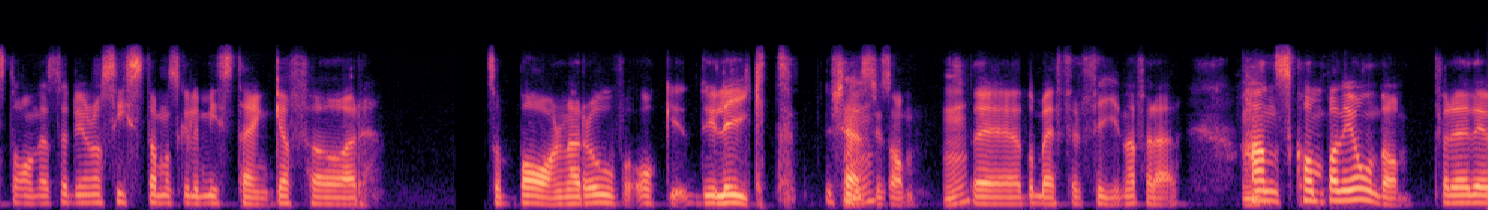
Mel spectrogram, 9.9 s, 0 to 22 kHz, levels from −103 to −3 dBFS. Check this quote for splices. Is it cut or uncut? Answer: uncut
